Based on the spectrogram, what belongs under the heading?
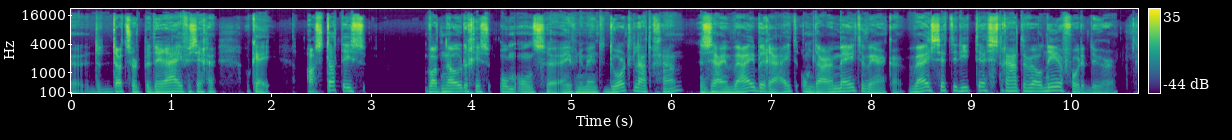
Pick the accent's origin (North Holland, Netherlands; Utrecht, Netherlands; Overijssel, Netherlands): Utrecht, Netherlands; ik kom zelf uit Utrecht.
